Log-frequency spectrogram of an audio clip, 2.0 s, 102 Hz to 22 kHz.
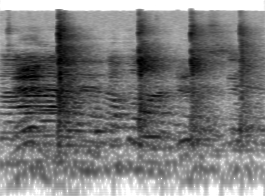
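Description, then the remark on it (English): An audience claps together in a steady rhythm, sharp bursts landing about every half second over a continuous wash of crowd noise and voices. “Come on, 1% is clapping, everybody is clapping.”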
